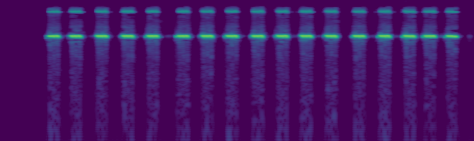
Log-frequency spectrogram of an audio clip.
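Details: After half a second of silence a cricket starts chirping, giving crisp high-pitched pulses at about four per second in an even series, with a silent background.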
